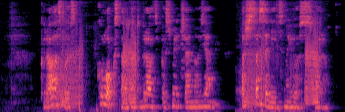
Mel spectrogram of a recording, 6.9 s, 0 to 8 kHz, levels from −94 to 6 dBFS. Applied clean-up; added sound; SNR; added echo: classical method WPE with log-MMSE.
